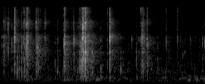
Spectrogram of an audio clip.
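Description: Plastic parts bag crinkling as it is handled and opened: an irregular run of small crackles, the loudest a little under a second in.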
